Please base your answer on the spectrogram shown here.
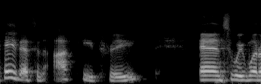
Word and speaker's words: ackee: So he has to unmute and tell me how to pronounce it again, Peter. It is ackee and saltfish.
